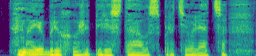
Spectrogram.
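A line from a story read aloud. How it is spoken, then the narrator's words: Sad smile. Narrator (Russian): грустно улыбнулась Ханна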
